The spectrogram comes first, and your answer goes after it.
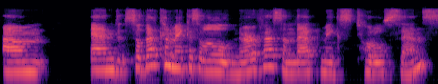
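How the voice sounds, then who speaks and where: Her pitch sits in the medium range, with ordinary variation. The woman speaks at a moderate pace in an Israeli accent. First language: Hebrew. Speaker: theatre education associate. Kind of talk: workshop presentation. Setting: video call.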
